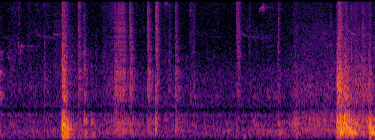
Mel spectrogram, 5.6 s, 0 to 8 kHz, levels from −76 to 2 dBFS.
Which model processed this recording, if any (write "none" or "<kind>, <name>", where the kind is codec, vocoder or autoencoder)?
none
